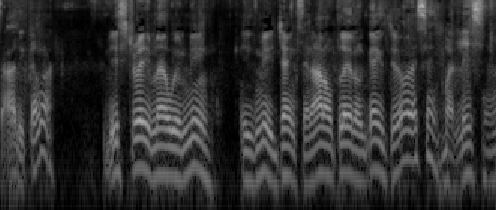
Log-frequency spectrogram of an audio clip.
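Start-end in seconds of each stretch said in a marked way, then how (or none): none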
